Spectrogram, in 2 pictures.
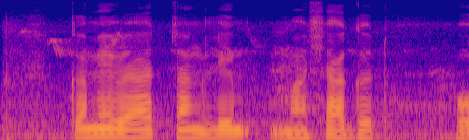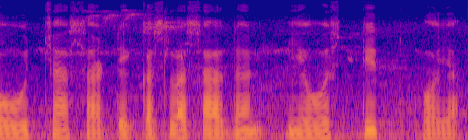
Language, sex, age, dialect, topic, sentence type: Marathi, male, 18-24, Southern Konkan, agriculture, question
